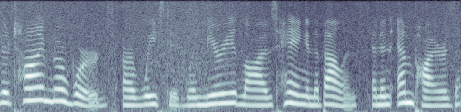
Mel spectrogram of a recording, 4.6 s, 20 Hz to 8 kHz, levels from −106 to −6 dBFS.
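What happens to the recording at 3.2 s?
Nothing goes wrong at 3.2 s: the speech carries on intact through that moment, with no dropout, click or distortion to be heard.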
